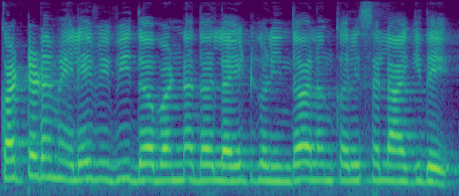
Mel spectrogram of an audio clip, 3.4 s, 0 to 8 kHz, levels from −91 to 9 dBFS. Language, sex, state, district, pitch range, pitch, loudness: Kannada, female, Karnataka, Bidar, 235-255 Hz, 245 Hz, -15 LUFS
